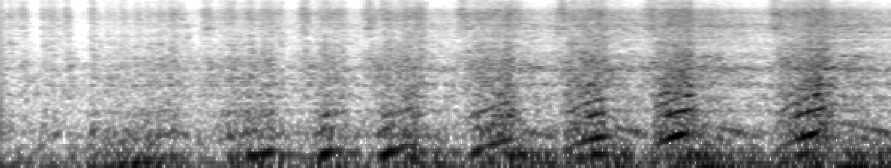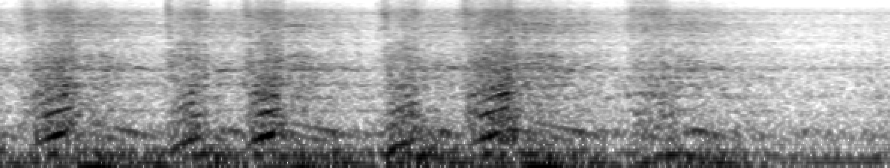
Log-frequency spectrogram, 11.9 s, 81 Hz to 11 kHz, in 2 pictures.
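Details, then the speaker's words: Ford F350 dump truck V8 after mechanical fuel pump replacement, diaphragm had been eaten away; revs climb cleanly but idle stumbles and is uneven, possibly missing, dislikes choke, then dies. Rough idle. "it sounds healthy when it's revving it feels healthy now it's it's oddling I'm not going to let it run too much longer because of all the crap that's on this Valley H it's probably going to die"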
